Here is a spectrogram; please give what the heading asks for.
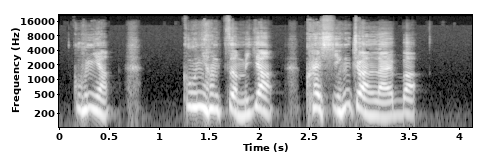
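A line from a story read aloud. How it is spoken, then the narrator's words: Calling out. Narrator (Chinese): 探春也叫了一回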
